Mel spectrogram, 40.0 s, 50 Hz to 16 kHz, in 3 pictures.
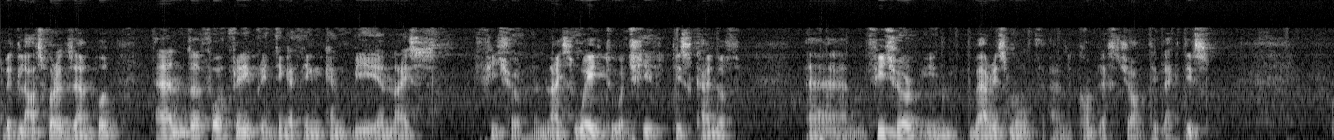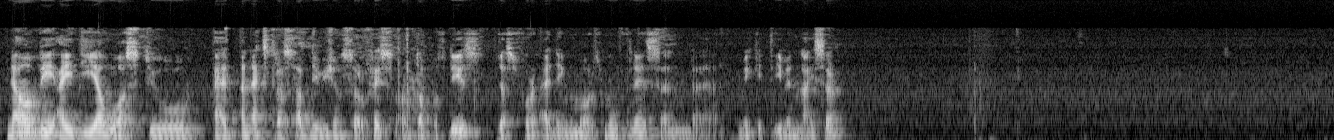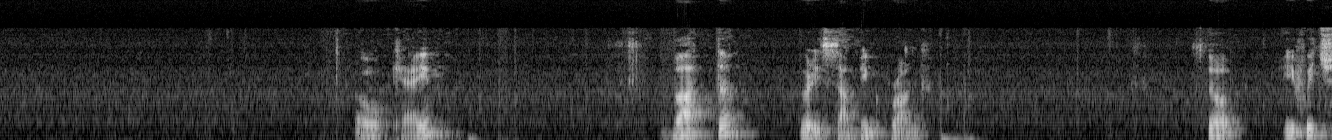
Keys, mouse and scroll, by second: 5.9-6.6 scroll down 3, 6.6 alt+b, 7.0 middle click, 8.0 scroll down 1, 8.1 shift+middle click, 9.1 scroll down 2, 9.3-10.3 shift+middle drag, 10.3 scroll down 1, 10.4-15.6 middle drag, 15.6 Tab, 16.5 click, 28.1 click, 29.0-30.8 middle drag, 30.8-31.3 scroll up 1, 31.3-32.1 shift+middle drag, 32.1 scroll up 2, 32.4-33.5 middle drag, 33.5 scroll up 2, 33.8-35.8 middle drag, 35.8 scroll down 2, 36.0-39.2 shift+middle drag, 39.2-39.8 drag, 39.8-40.0 middle drag.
